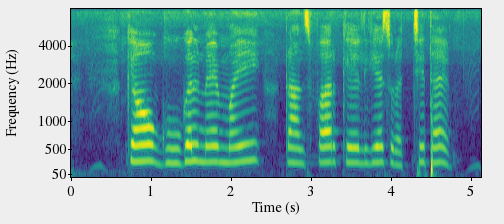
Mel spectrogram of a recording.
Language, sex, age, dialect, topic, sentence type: Hindi, male, 18-24, Marwari Dhudhari, banking, question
